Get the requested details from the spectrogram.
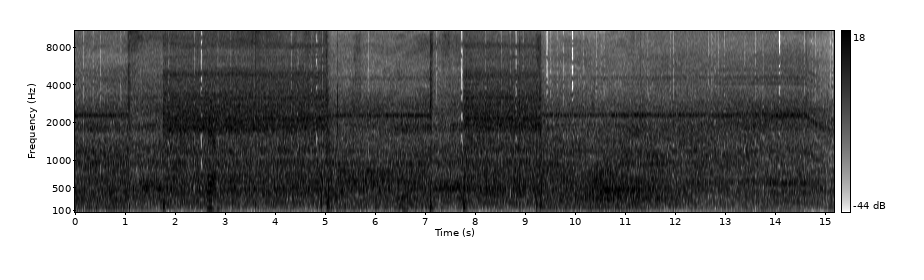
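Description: A vacuum cleaner runs with a steady, high whine and a rushing hiss that changes as the nozzle is covered and uncovered.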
